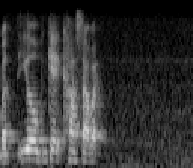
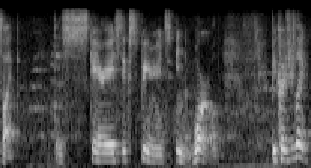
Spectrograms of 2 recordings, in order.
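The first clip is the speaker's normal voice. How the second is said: ordinary talk, nothing marked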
